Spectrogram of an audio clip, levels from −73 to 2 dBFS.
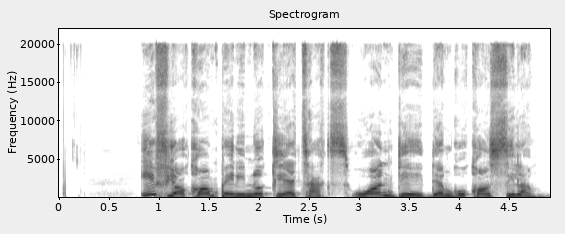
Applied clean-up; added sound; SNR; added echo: none; none; none; none.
